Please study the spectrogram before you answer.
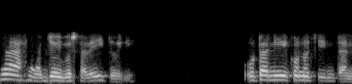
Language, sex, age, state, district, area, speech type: Bengali, female, 30-45, West Bengal, Birbhum, urban, conversation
